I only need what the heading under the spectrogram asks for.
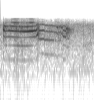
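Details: Four-month-old chocolate point Siamese kitten talking back to its owner indoors: one long, loud, nasal meow of about one and a half seconds, steady then slightly wavering, with strong bright overtones, otherwise quiet.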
